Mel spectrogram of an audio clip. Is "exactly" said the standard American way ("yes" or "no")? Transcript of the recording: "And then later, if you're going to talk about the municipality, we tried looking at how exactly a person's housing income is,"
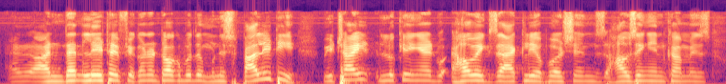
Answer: yes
